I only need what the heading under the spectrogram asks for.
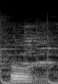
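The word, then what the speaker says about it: ふ: जब भी हम कोई वर्ड लिखेंगे रोमाजी में तो FU फू से स्टार्ट करेंगे और हिंदी में मैं आपको प्रोनाउंसिएशन बता देता हूँ फू।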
